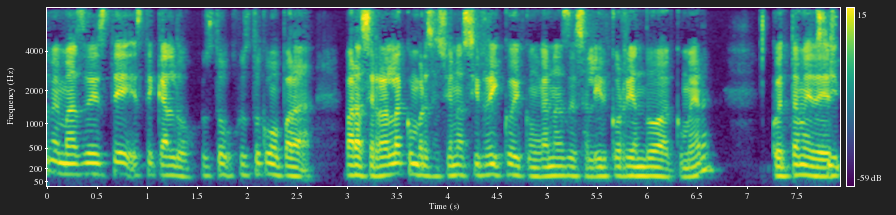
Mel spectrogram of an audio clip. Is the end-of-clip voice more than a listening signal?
Yes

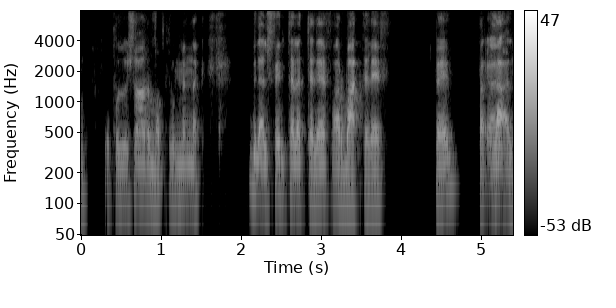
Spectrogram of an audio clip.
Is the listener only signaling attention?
Yes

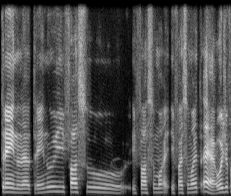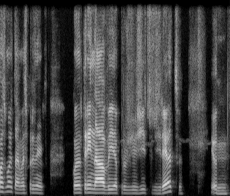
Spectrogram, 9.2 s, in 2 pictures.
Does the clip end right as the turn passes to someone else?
No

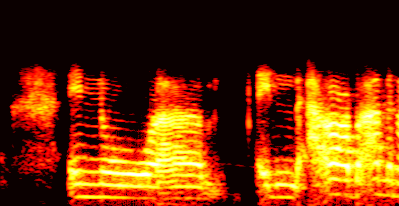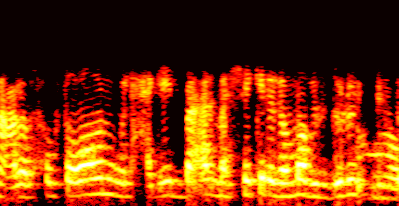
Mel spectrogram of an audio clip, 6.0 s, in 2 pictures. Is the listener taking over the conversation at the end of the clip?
Yes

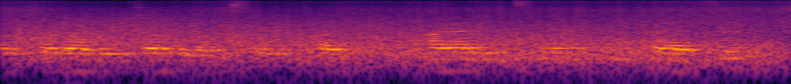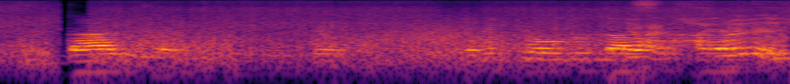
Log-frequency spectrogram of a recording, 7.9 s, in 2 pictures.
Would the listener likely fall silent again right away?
No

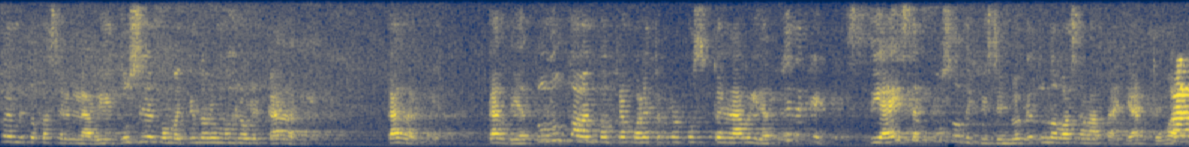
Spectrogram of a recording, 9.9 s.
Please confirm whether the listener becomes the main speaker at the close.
Yes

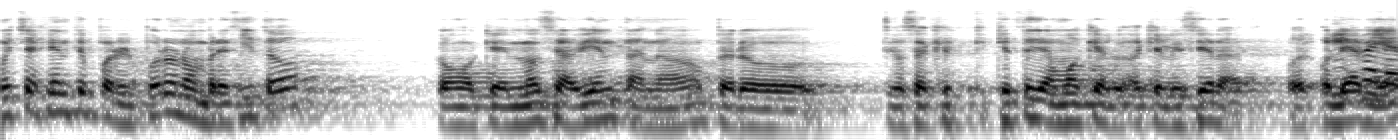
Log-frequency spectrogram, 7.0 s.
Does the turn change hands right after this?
Yes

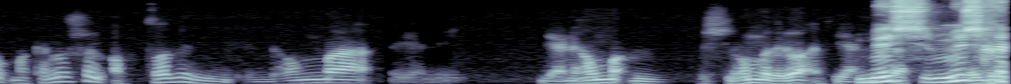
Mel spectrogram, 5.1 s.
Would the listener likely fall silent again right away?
No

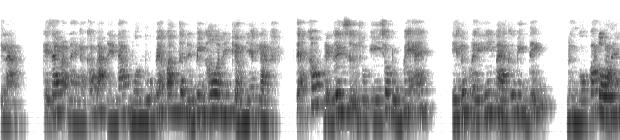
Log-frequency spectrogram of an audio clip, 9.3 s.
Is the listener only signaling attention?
No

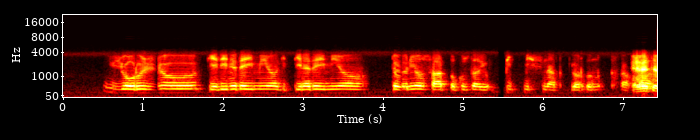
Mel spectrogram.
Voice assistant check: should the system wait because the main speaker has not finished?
No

